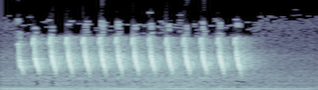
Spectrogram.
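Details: Bar-winged prinia, crystal type, delivering a single trill of about thirteen sharp, slightly downslurred high notes at an even pace, lasting under two seconds, with faint background hum.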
